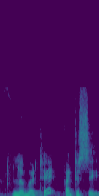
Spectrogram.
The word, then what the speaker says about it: Le Maître Pâtisserie: It's a bit tricky, but it's pronounced Le Maître Pâtisserie. Le Maître Pâtisserie.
